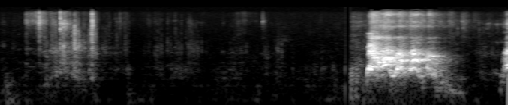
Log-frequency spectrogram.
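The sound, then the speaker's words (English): A dog lets out a strange, laugh-like vocal noise: a faint, brief sputter first, then after a pause a louder, drawn-out huffing burst, with no talking. “I thought that was someone laughing. No, it was my dog.”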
